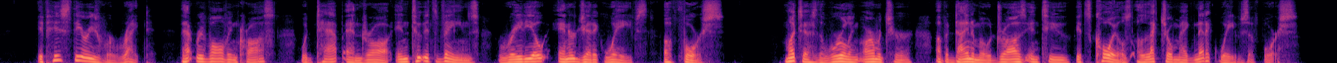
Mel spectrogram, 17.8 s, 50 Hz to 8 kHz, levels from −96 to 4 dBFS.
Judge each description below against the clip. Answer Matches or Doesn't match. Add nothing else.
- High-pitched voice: Doesn't match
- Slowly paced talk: Matches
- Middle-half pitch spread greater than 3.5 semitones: Matches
